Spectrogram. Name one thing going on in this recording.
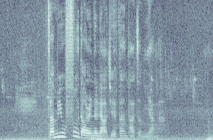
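A woman speaks with playful confidence, close by.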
